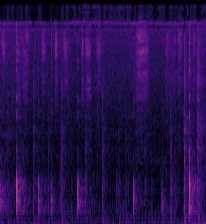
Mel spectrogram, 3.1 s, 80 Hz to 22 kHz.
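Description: Pen or chalk strokes writing notes during a Hindi-language class 11 chemistry lecture on atomic structure, a series of short, distinct scratching taps at an uneven pace, close and fairly quiet, with no talking.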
